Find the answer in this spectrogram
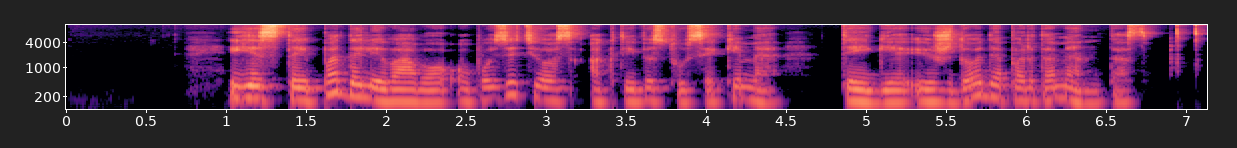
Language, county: Lithuanian, Kaunas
